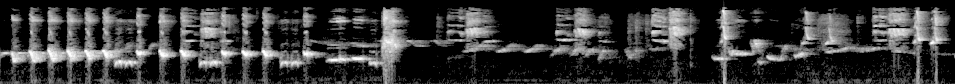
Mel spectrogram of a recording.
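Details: White-rumped shama song used as a master recording to coax shamas into singing and widen their repertoire: a fast run of paired clear whistled notes repeated about twice a second, then varied slurred whistles, rattles and sharp high chips.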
